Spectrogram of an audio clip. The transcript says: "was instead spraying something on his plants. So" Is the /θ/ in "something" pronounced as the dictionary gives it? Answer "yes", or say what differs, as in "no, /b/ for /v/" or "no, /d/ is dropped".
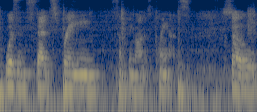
yes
